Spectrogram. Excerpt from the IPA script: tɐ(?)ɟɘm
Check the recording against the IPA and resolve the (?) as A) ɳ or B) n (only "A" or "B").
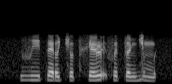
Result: A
